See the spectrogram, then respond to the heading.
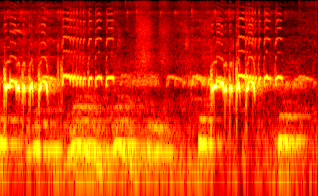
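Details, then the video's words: Big-voiced local zebra dove serving as a lure for all zebra dove types. Rapid rolling coos lead into a long vibrating trill, and the sequence repeats. A steady low droning hum runs underneath. "Perkutut Lokal Gacor Suara Besar"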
